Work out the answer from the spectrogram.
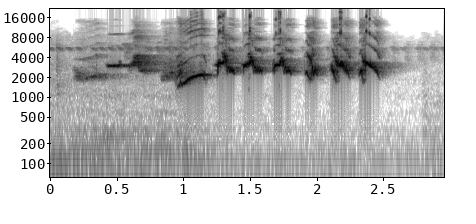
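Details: Orange-headed thrush master song for calming a kept bird: soft whistled notes give way to about eight sharp, ringing syllables repeated quickly in an even rhythm, with a faint low hum.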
